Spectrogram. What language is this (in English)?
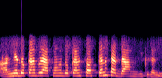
Odia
